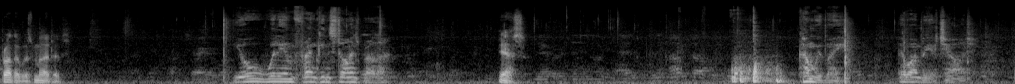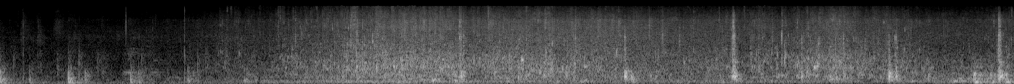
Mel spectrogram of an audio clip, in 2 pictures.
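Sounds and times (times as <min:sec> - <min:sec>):
speech: 0:00.0 - 0:01.0, 0:02.3 - 0:04.0, 0:05.0 - 0:05.6, 0:06.8 - 0:09.9
small boat crossing water, lapping and splashing: 0:12.0 - 0:20.2
sharp wooden knocks of a small boat: 0:16.3 - 0:16.8, 0:17.4 - 0:18.4, 0:19.0 - 0:20.2.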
